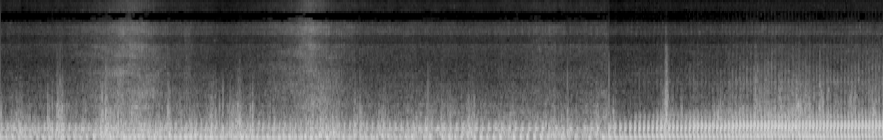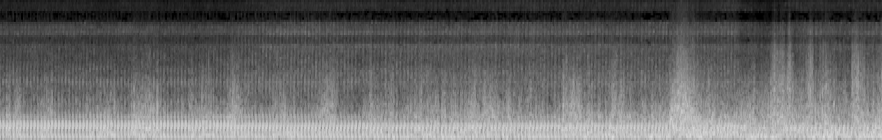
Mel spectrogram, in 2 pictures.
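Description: Motorcycle running at road speed, heard from on board, its engine noise growing louder about six seconds in.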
